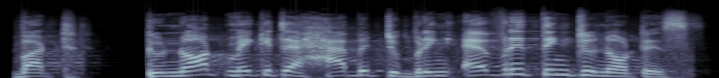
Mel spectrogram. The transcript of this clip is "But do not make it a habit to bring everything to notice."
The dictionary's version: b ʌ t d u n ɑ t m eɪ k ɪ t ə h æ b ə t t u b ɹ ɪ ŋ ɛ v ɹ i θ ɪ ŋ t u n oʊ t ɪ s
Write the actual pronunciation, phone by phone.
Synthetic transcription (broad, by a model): b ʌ t d u n ɑ t m eɪ k ɪ t ə h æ b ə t t u b ɹ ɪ ŋ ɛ v ɹ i t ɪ ŋ t u n oʊ t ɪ s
